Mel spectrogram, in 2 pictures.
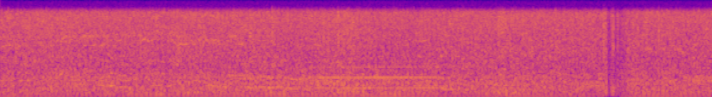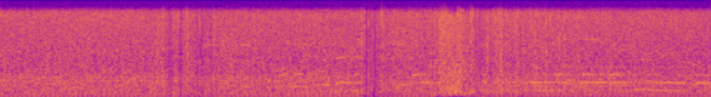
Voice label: arabic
